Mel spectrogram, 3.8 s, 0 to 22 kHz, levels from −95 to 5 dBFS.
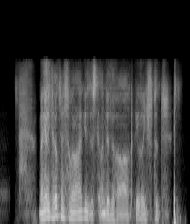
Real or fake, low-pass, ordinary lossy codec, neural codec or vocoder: fake; 7.2 kHz; MP3, 64 kbps; codec, 16 kHz, 0.5 kbps, FreqCodec, larger model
